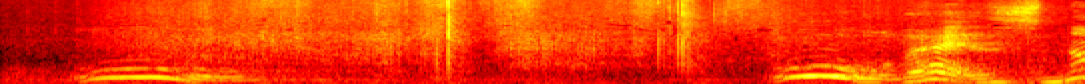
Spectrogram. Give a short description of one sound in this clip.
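A phone's handling rustles and knocks near the microphone.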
